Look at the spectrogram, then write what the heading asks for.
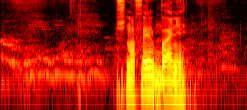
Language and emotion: Russian, neutral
